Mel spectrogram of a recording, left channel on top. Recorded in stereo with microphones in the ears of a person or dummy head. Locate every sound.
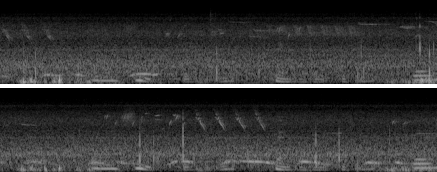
0.9 s a man speaking: 35° right (ahead or behind), 1.1 m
